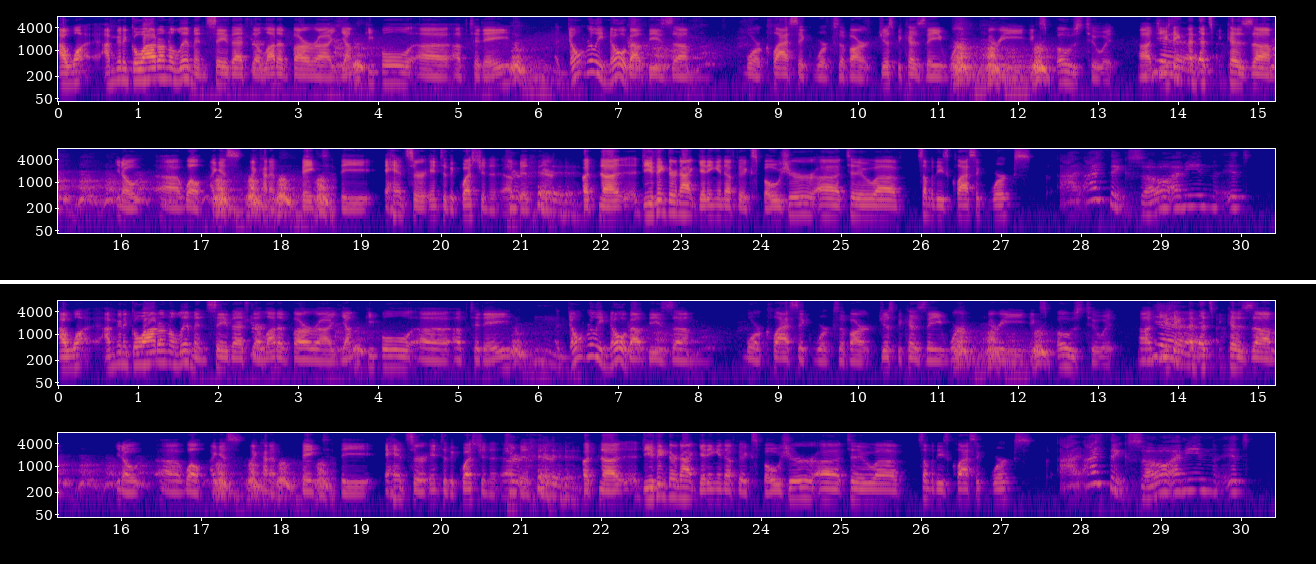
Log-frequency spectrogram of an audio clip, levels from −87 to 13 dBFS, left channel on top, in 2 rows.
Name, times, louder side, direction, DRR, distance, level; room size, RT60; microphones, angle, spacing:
voice 1, 0.0-5.7 6.4-7.9 8.6-11.3 11.6-13.2 13.5-14.3 14.6-15.2 15.9-17.9 18.3-18.4 18.7-21.4 21.8-25.7 26.0-27.3, left 3 dB, 55° left, 0.8 m, -33 dB
sound 1, 3.4-4.0 5.4-6.1 7.1-8.2 11.1-12.5 15.1-16.7 17.0-18.7, left 7 dB, 75° left, 0.3 m, -36 dB
voice 2, 5.9-6.4 13.5-14.4 20.8-21.7 27.7-30.1, right 2 dB, 30° right, 2.9 m, -41 dB
12.5 x 4.3 x 4.0 m
head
